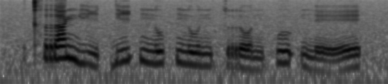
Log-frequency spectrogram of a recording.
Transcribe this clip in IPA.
kʰ r a˥˩ ŋ j i˨˩ t̚ j i˦˥ ʔ n u˦˥ k̚ n u˧ n k r o˨˩ n p u˥˩ ʔ n eː˩˦

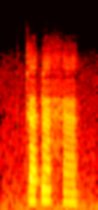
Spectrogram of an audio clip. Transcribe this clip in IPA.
k ɛ˧ ɗ ɛ̃˧ h ɛ̃˨

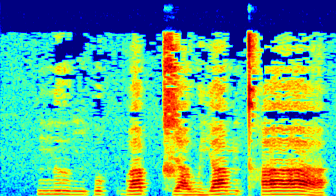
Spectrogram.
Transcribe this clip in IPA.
n ɯː˧ ŋ p o˦˥ k̚ b a˦˥ p̚ t͡ɕ a˧ w j a˥˩ m kʰ aː˥˩

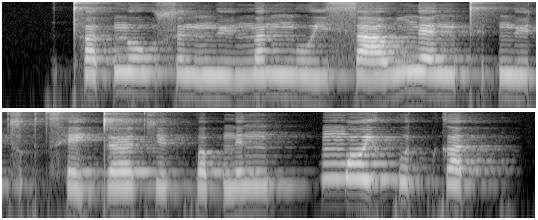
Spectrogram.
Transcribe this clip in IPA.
t̪ʰ ɐ˨˥ t̚ n̪ o˧ w s ɵ˧ n ŋ yː˨ n̪ ɐ˥ n ŋ uː˨ j s aː˨˥ w ŋ ɛː˧ ŋ t̪ʰ ɪ˧ k̚ ŋ yː˨ t͡s ʊ˨˥ k̚ t͡sʰ e˨˩ j t̪ œː˧ t͡s yː˨ k̚ p ɐ˧ p̚ n̪ ɪ˥ ŋ | m ɔː˥ j kʷ ɐ˨˥ t̚ k ɐ˧ t̚

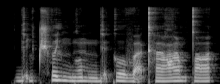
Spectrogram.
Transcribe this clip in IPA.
ɡ ɛ̰˧ ʎ t͡ʃʰ ɵ˥˧ lʲ ŋ ɡ õ˧˩ m ŋ ɡ ɛ̰˧ k o˧˩ v a̰˧ kʰ ã˧ ʕ ɛ̃˥˧ m tˤ ã˧

